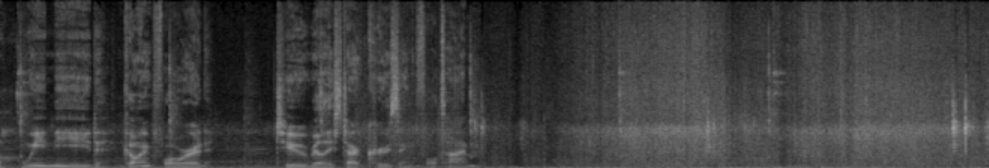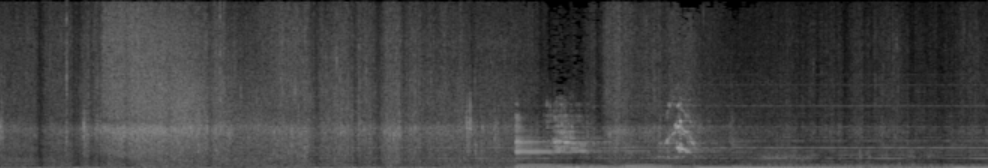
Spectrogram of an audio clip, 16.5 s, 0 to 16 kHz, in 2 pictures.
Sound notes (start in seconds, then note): 7.9 water splashing; 12.3 gentle music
